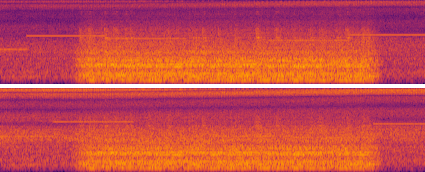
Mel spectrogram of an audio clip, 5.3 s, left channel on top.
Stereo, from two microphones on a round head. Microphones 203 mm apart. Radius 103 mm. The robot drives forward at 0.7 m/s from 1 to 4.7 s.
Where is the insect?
65° right (ahead or behind); by 5.3 s 50° right (ahead or behind).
